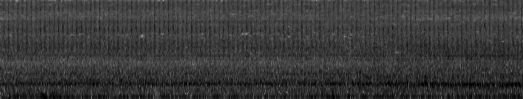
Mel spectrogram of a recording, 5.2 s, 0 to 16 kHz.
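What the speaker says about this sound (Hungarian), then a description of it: "Méghozzá ez a benzinmotor is szépen működik." A Renault Clio 1.2 16V petrol engine idles steadily in a continuous, even run with a faint knocking texture. No voices are heard.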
